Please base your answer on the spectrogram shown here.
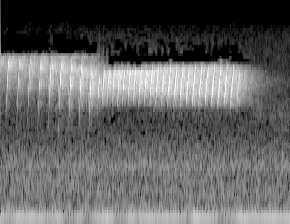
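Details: Wood warbler, the rarest of the three Phylloscopus species in the UK, singing: high, separate ticking notes that speed up and merge into a fast, shivering trill lasting about a second and a half, then stopping; faint low hum beneath.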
